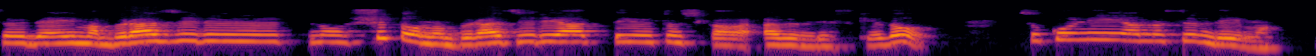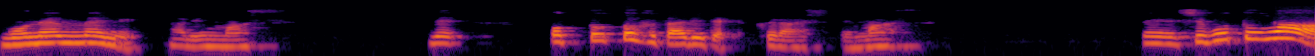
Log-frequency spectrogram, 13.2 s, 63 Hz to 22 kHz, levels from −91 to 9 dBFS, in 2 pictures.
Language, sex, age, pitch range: Japanese, female, 20-39, 200-295 Hz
